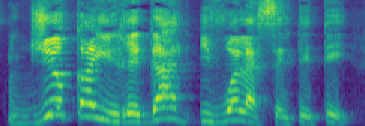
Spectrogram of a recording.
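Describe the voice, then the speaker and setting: A woman with a medium-pitched voice delivers a religious testimony in French with a foreign accent, as a non-native speaker. She preaches emphatically, repeating key phrases for weight. Now and then she pauses to search for the right word. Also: sing-song, a little mellow. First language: not French. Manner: emphatic, repetitive, pausing to search for words. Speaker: religious witness giving testimony.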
